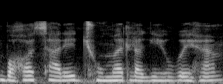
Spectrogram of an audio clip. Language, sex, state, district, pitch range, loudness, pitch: Hindi, female, Jharkhand, Deoghar, 180-190 Hz, -16 LUFS, 185 Hz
